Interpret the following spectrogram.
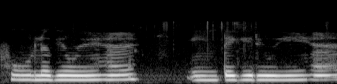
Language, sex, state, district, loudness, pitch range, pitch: Hindi, female, Chandigarh, Chandigarh, -11 LUFS, 205-215 Hz, 210 Hz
